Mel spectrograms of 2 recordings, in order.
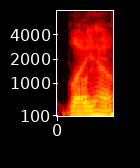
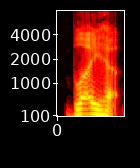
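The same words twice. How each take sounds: First: It is said in an Australian accent. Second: It is said in a British accent.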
